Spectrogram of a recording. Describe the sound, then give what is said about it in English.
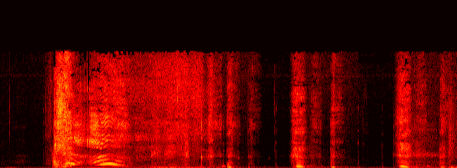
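A loud sneeze with a voiced, rising-and-falling burst, followed by two shorter, sharp sneezy bursts spaced about a second apart, with quiet breathing between them and no talking. “Sneeze ASMR.”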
